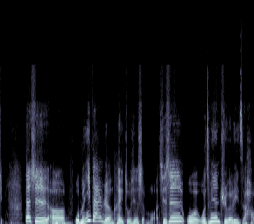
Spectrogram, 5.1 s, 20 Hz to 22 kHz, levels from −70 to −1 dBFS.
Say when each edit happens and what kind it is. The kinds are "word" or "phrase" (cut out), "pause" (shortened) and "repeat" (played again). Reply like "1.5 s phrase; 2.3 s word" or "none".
1.5 s pause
